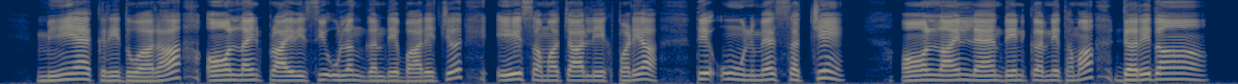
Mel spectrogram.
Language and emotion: Dogri, fearful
